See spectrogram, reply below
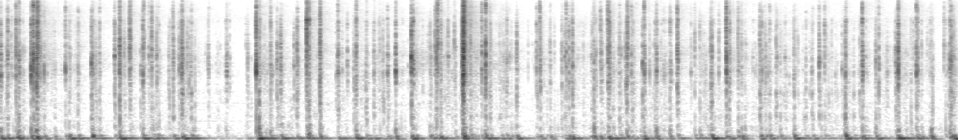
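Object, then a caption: Plastic computer keyboard. A full-size black plastic computer keyboard with a hollow body and keycaps, resting on a stone table, is typed on with long fake nails and fingertips. Rapid, uneven taps each land as a short, bright click over a deep, hollow low thud, dying away almost instantly. A steady stream of chunky typing fills the clip, with a brief lull just before the middle.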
